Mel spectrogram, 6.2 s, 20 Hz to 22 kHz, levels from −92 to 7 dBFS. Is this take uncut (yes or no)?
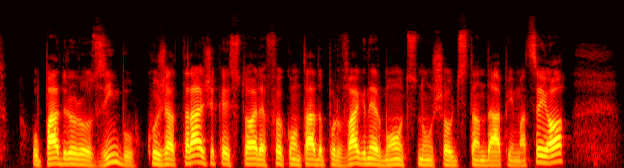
yes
